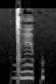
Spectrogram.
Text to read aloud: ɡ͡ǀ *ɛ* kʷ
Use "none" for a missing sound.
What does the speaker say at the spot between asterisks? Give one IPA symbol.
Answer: e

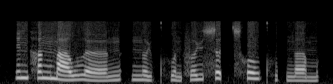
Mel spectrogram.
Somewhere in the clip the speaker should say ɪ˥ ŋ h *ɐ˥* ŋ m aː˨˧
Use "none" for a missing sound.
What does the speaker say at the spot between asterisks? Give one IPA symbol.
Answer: ɐ˥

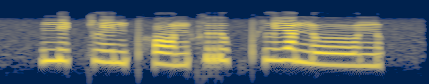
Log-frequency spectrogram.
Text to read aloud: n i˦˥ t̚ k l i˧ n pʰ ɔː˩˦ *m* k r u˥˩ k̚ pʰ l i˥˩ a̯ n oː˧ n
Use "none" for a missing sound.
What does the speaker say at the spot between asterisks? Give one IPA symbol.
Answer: n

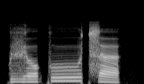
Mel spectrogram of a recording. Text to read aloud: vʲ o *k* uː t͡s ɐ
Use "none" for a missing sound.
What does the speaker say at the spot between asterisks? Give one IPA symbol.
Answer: k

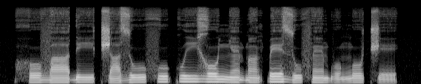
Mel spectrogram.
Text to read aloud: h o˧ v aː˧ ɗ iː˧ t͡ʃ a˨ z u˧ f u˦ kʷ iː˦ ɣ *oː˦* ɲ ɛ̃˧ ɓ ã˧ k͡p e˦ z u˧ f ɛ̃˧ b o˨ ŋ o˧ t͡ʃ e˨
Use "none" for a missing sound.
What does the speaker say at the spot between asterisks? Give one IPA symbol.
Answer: o˦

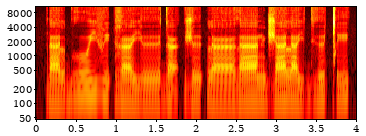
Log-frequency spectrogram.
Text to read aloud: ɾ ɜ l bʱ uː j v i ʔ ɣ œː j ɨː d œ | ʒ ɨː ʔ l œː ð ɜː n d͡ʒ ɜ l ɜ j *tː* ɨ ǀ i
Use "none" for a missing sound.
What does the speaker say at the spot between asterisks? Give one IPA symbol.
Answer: dʱ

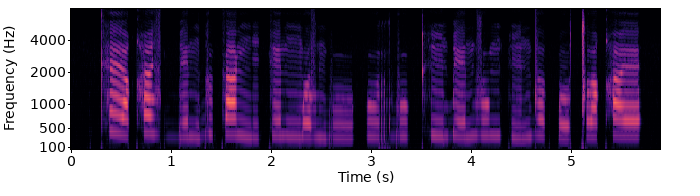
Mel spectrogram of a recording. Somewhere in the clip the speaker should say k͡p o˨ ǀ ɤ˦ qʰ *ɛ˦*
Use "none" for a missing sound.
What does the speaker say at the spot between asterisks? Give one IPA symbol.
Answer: ɛ˦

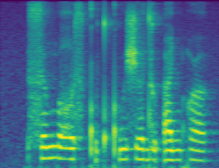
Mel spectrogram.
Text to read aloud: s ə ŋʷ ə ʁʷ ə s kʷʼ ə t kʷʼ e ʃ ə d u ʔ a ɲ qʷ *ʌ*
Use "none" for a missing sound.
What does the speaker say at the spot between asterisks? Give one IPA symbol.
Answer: ʌ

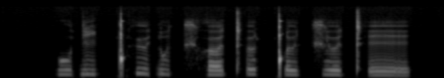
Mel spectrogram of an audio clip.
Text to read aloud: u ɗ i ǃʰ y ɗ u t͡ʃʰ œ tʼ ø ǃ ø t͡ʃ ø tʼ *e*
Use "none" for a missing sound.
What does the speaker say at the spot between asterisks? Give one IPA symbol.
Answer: e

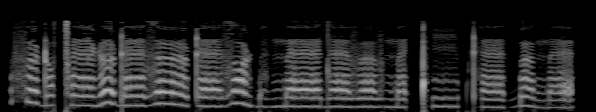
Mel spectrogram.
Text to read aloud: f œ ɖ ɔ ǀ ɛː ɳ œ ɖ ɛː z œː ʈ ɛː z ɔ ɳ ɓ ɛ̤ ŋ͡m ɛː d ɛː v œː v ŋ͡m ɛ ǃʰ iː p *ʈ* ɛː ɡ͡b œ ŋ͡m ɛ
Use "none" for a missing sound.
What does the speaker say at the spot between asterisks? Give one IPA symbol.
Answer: ʈʰ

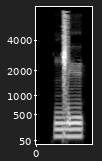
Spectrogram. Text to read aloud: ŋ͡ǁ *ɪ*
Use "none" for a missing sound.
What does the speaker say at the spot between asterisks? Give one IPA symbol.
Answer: ɪ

